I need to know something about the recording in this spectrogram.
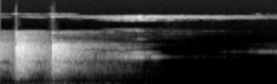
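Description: A stool is set down on the floor with a knock.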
